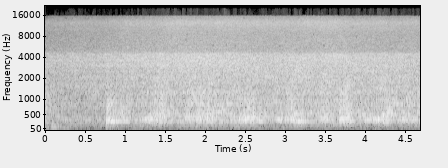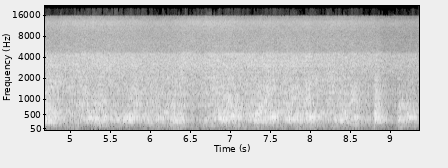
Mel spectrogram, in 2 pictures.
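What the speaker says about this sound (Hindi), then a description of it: "यहाँ पे प्याज हमारा लाइट ब्राउन हो चुका है। अब थोड़ी सी यखनी इसके अंदर शामिल करेंगे।" Beef stock (yakhni) poured over light-brown fried onions for Peshawari beef pulao sets off a loud, steady sizzling hiss with fine crackling that keeps going without a break and has no speech over it.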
